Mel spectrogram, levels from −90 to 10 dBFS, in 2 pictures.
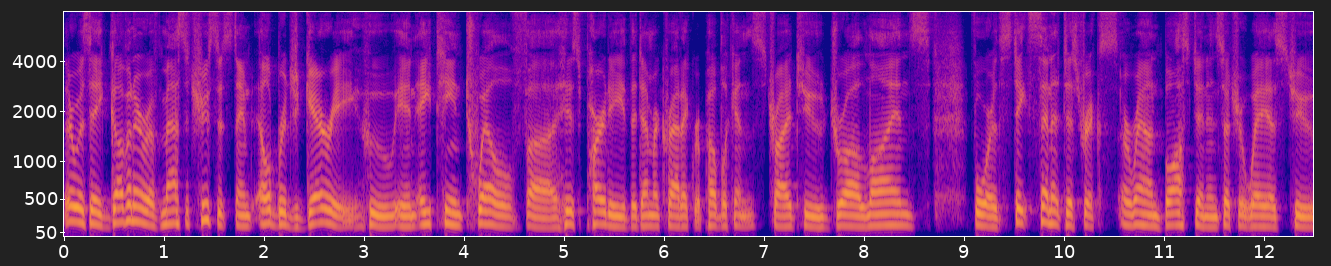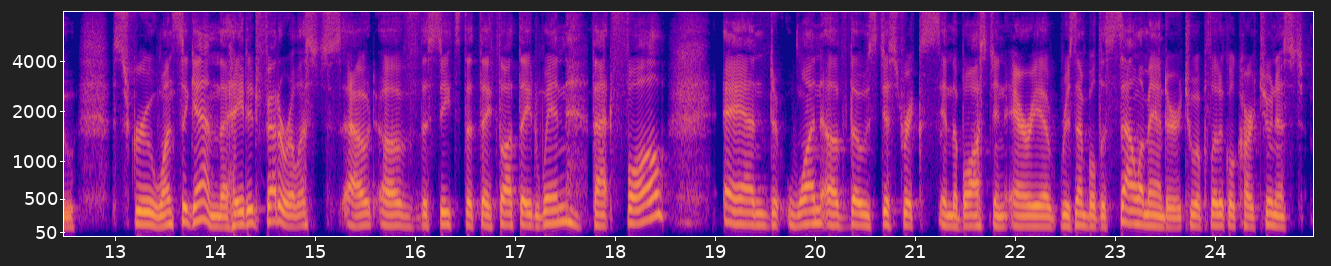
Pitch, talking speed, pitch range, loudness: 150 Hz, 165 wpm, 140-165 Hz, -20 LUFS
